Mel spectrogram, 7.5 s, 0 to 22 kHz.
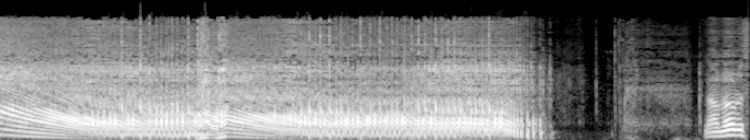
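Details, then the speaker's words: Ported Stihl MS461 chainsaw with rev-limited coil, cutting: high revs bog slightly entering wood, burble unevenly exiting; normal four-stroking off load from well-tuned carburettor. "you hear the saw four stroking as it enters the wood and as it exits the wood let's listen for that again"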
